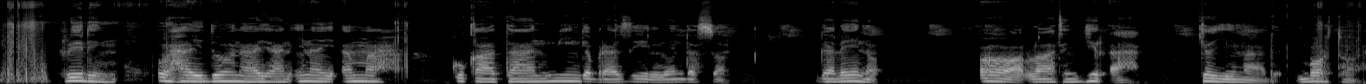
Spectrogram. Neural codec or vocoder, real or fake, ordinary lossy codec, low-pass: none; real; none; none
